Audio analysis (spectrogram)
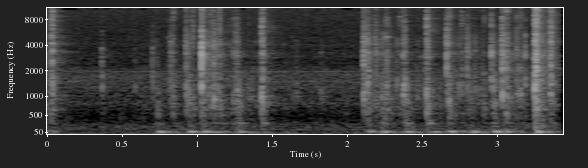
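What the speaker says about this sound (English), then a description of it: "I'm going to type in grilling tools" Rapid keystrokes on a computer keyboard, typed close by in two quick bursts with a short pause between, no voices.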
